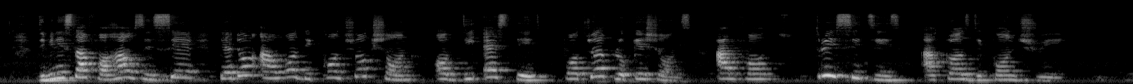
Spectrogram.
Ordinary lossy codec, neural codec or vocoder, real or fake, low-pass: MP3, 64 kbps; none; real; 10.8 kHz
